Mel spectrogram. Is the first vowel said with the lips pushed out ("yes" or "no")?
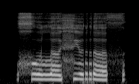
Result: yes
